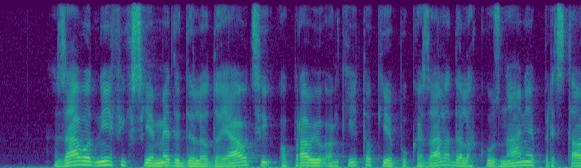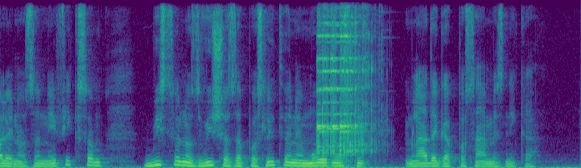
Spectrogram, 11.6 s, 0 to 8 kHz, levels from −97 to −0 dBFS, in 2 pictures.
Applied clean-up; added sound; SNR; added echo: none; Dishes, pots, and pans; 0 dB; none.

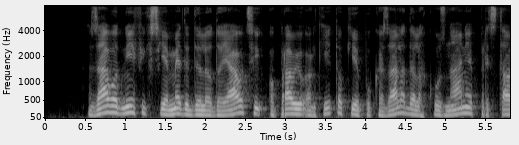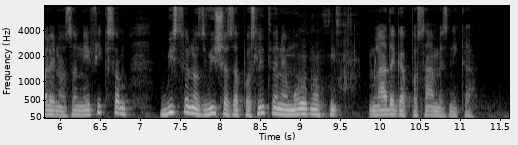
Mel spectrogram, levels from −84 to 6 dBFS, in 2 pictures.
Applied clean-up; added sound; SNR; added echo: neural separator model SepFormer DNS4.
